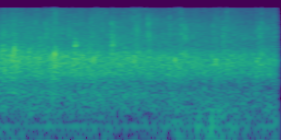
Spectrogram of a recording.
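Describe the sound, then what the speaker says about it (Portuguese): A church congregation applauding, a steady wash of many hands clapping at moderate distance, continuous with no talk over it. "dá uma salva de palmas ao Senhor"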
